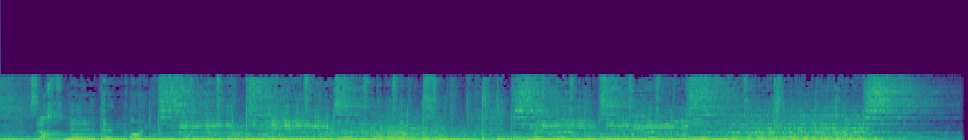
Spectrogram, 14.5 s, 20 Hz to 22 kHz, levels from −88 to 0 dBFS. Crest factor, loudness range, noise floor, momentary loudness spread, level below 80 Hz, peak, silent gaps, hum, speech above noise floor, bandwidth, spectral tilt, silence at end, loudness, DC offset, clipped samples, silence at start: 12 dB; 2 LU; -41 dBFS; 5 LU; -36 dBFS; -6 dBFS; none; none; 23 dB; 10.5 kHz; -5.5 dB/octave; 0.15 s; -20 LUFS; under 0.1%; under 0.1%; 0 s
